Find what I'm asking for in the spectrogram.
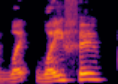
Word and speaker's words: waifu: Waifu? – A waifu, yeah.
